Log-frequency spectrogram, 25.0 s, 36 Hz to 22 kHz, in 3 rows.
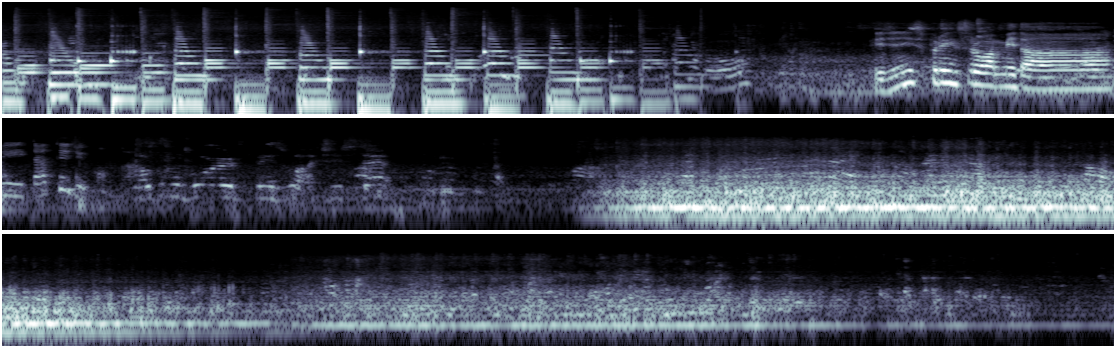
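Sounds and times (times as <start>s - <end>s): boat engine drone: 12.7s - 25.0s
voices: 18.9s - 25.0s.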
